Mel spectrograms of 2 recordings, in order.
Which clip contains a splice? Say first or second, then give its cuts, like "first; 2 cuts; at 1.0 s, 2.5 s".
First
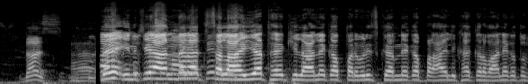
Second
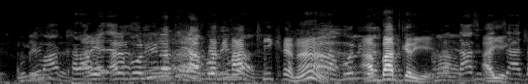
first; 1 cut; at 1.0 s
